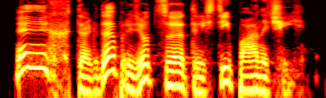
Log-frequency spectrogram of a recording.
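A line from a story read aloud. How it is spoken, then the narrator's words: Sighing. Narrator (Russian): вздохнул тощий араб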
